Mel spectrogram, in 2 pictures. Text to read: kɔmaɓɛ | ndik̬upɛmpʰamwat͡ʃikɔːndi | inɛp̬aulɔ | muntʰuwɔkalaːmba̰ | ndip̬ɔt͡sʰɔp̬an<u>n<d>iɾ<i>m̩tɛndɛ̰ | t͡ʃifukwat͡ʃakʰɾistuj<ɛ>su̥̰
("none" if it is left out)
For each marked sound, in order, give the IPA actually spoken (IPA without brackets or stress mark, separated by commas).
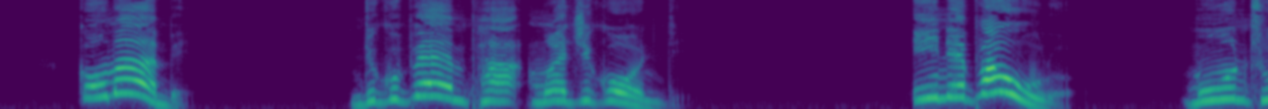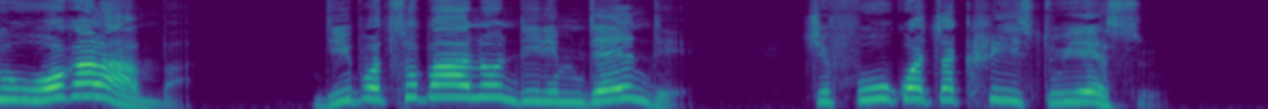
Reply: ɔ, d, i, ɛː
